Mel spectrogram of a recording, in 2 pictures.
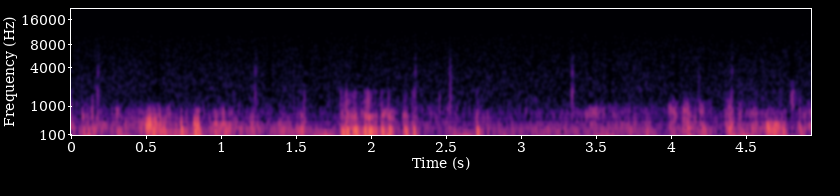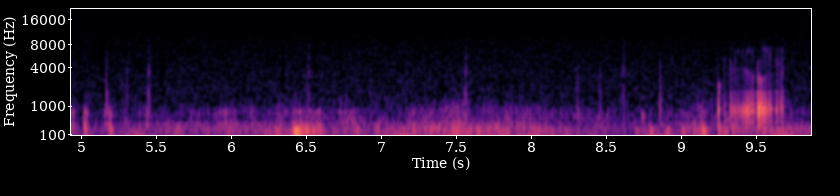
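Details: Low, irregular gurgling and rumbling with bubbly pops from a woman's large belly; stomach growling (borborygmi).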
